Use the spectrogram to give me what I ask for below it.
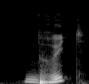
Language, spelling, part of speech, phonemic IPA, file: French, brut, adjective, /bʁyt/, Fr-brut.ogg
- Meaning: 1. gross 2. raw 3. brut, strong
